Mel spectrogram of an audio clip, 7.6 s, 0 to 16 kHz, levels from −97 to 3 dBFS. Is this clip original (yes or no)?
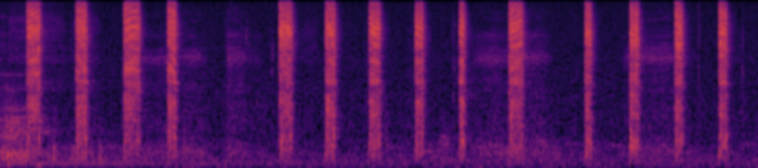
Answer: no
